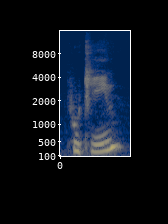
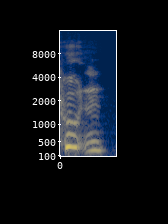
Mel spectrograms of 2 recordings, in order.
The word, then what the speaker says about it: poutine: February we'll do some poutine, or as we would say, poutine. Depends on where you're from. But Don't say it wrong in front of thee. She'll correct you. poutine. Putin. Putin. Not Putin. Poutine.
